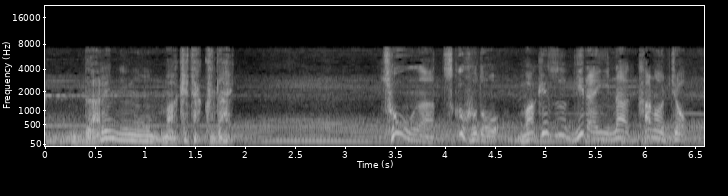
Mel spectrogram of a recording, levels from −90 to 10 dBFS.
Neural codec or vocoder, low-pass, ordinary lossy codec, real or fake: none; 7.2 kHz; none; real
